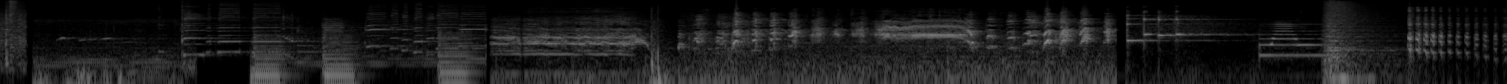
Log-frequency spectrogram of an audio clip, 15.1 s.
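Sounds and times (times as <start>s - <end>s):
people laughing hard: 6.8s - 11.2s, 14.1s - 15.0s.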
